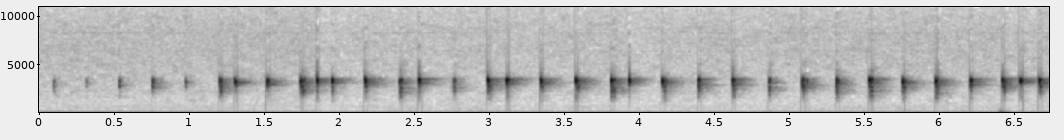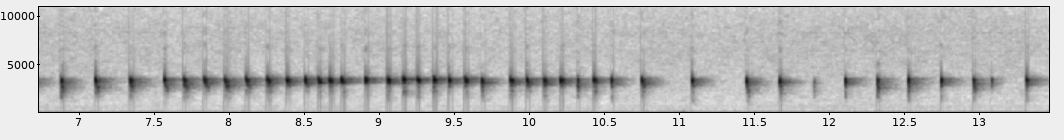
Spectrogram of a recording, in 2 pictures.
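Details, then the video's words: Bats at Gwynne Conservation Area outside London, Ohio; a long train of sharp dry ticks, several per second, quickening into a dense rapid burst midway before slowing again, over a faint low hum. "Bat Calls at Gwynne Conservation Area"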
